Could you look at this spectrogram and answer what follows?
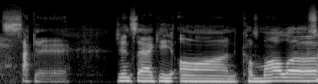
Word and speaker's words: Psaki: I always say Psaki. I know that's not how you pronounce it. Saki.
